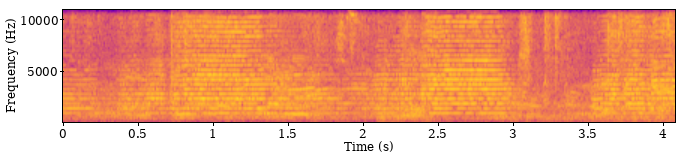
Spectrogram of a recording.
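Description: People's voices talking, with a steady droning tone underneath and a rising call about halfway through.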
